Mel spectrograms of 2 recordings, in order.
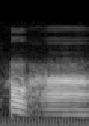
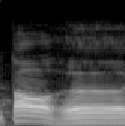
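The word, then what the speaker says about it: طه: terir dari sekian ayat Surah Thaha bacanya Thaha jangan tohe jangan loh ya ya Toha ya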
